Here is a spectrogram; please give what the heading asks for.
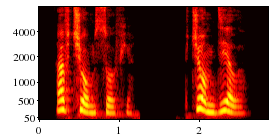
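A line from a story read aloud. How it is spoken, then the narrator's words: Booming, echoing like bells. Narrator (Russian): Голос Яги Варвары прогремел в моей голове и отозвался гулким эхом, разлетевшись по всему телу, как колокольный звон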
